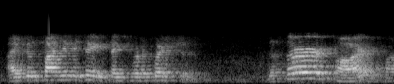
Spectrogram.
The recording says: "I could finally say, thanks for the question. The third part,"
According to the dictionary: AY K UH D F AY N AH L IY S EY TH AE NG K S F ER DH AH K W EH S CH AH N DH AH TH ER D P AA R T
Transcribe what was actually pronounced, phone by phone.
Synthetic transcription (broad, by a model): AY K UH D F AY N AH N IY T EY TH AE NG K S F ER DH AH K W EH S CH AH N DH AH TH ER D P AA R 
